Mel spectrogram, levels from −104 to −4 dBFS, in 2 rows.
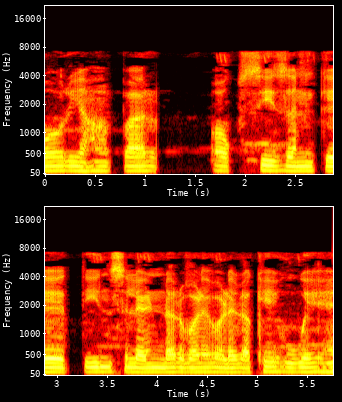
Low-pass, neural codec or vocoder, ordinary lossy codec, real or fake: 7.2 kHz; none; MP3, 48 kbps; real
